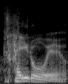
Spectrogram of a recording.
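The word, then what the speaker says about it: χαίρω: 여기서 함께 한다라고 했을 때 이 함께는요, 기뻐한다라고 하는 말은 카이로예요. 카이로. 헬라어로 카이로인데 이집트에 있는 카이로 말고 카이로입니다.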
